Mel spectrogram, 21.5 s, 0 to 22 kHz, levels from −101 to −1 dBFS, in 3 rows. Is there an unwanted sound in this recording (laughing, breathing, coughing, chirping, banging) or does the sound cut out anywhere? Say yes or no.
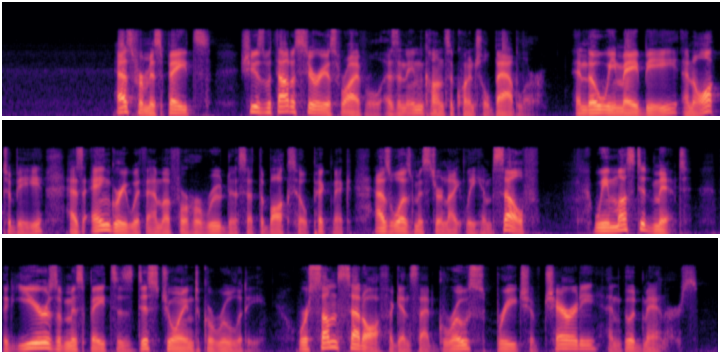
no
